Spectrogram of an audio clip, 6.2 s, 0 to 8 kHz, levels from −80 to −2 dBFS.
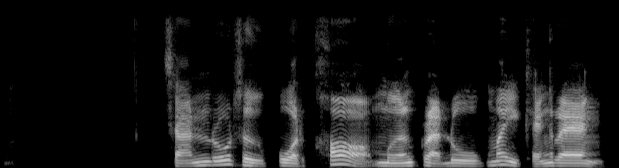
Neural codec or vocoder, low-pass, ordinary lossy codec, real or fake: none; 7.2 kHz; none; real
